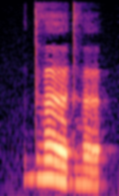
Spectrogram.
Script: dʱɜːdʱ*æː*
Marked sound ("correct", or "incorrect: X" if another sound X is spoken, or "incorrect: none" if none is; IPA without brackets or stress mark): incorrect: ɜː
